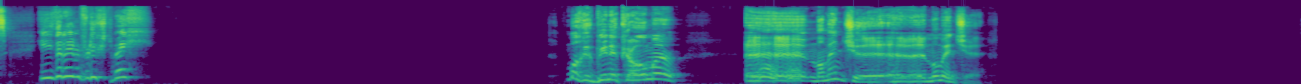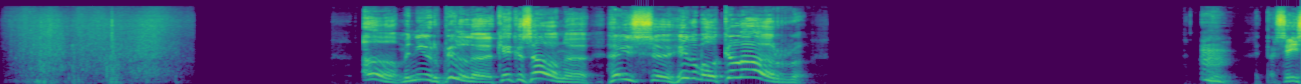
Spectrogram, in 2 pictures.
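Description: A man speaks in a playful, exaggerated character voice, close to the microphone.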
